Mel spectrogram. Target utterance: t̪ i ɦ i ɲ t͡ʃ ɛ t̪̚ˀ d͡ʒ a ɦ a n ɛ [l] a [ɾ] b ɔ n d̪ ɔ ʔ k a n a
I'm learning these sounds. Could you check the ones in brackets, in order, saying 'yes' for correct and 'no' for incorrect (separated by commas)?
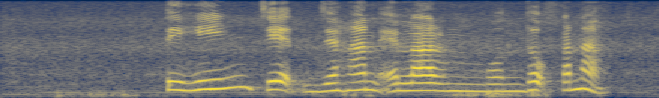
yes, yes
